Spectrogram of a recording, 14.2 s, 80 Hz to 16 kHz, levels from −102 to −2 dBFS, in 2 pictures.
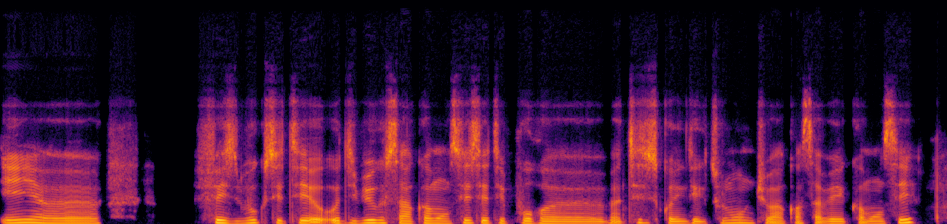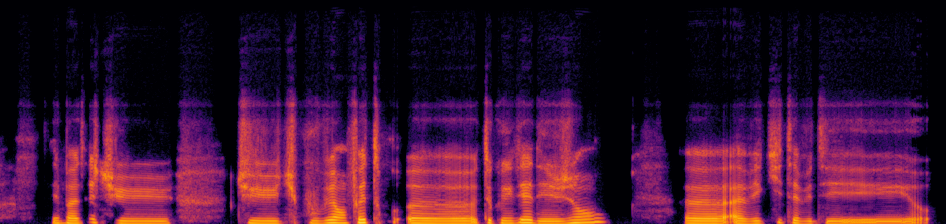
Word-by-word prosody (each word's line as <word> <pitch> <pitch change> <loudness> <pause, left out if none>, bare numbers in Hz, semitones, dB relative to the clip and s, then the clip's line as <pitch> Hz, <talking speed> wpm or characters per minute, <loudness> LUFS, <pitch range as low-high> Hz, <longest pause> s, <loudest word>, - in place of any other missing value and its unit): Et 205 +2 +2
heu, 85 - 0 0.7
Facebook, 190 +1 0
c'était 180 0 +2
au - - +2
début 185 +3 0
où 190 - +1
ça 170 -2 +2
a - - -2
commencé 170 +1 -1
c'était 180 -2 -1
pour, 160 0 -2
heu, 145 -1 -2
bah, - - -2
tu 210 - -3
sais, 195 - +1
se - - +1
connecter 150 -1 -2
avec 145 - -8
tout 175 - -7
le 185 - -4
monde, 195 -2 -3
tu 170 - -4
vois? 85 - 0
Quand - - -4
ça - - -1
avait 150 -1 -1
commencé. 160 +12 0 0.6
Et 175 - 0
ben, 175 -1 +3
tu 230 - 0
sais, - - -8
tu 160 -3 0 0.5
tu 165 -2 +1
tu - - -1
pouvais, 190 +2 +2
en 190 - +4
fait, 215 +2 +4
re - - -13
heu, 165 -1 +3
te 190 - 0
connecter 180 +4 +2
à - - +6
des 155 0 +1
gens, 215 +9 +1 0.6
heu, 165 -1 +5
avec 165 0 +2
qui 220 - -4
t'avais 175 -6 -2
des 80 - -1
o - - -6
170 Hz, 215 wpm, -24 LUFS, 155-190 Hz, 0.7 s, à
